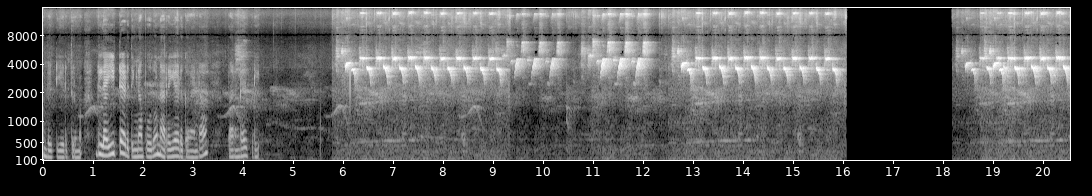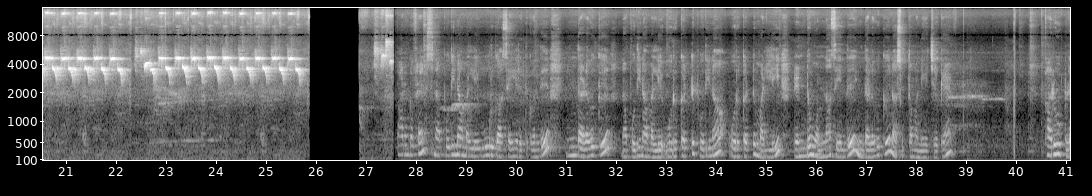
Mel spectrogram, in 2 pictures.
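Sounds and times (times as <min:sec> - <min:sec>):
bird chirping rapidly: 0:05.8 - 0:16.1, 0:18.2 - 0:25.9.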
